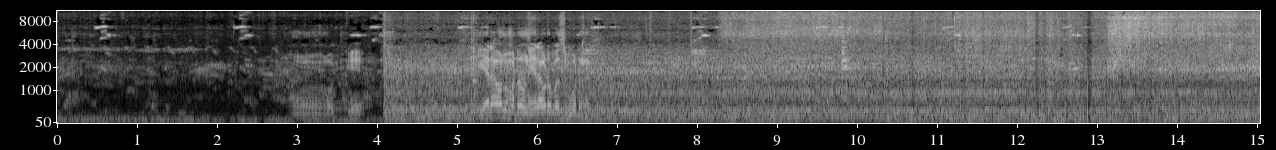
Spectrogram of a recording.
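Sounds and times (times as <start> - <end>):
food sizzling on a griddle: 8.2 - 15.0.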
